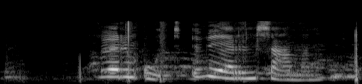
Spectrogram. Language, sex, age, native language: Icelandic, female, 9, Icelandic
